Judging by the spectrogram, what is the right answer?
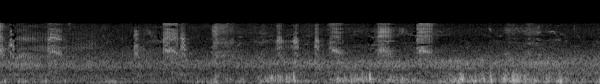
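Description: A flock of silver gulls calling: about a dozen short cries at irregular intervals, some overlapping, over a low rumble.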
